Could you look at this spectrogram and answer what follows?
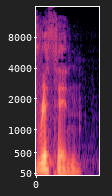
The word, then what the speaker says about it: Ruthin: So, once at Northampton, Buckingham began to prepare with his commanders, Shrewsbury, Egremont and Edmund Grey of Rhythin. We've heard of the Greys of Rhythin before, which I have relentlessly mispronounced as Ruthin. Stupidly, of course, on account of the fact this is the way it's spelled.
